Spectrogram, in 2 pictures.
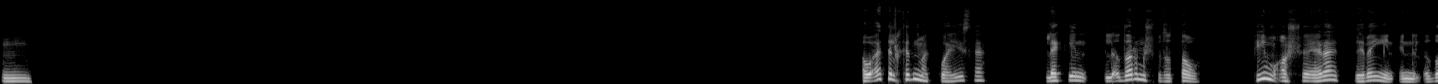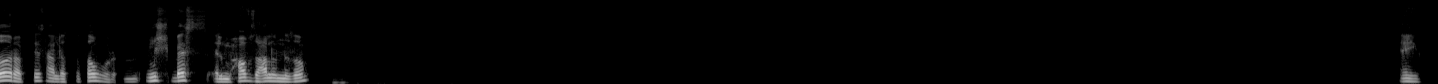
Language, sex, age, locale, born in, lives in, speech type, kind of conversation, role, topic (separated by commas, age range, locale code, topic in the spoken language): Arabic, male, 35-39, ar-EG, Egypt, Egypt, read, expert-assistant, asker, إزاي ممكن أحدد إذا كان نظام الإدارة في مستشفى معين فعال فعلاً؟ وإيه المؤشرات اللي أبحث عنها؟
